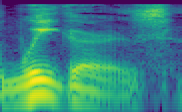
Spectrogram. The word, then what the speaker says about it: Uyghur: And in China, the Uyghurs, that's spelled U-Y-G-H-E-R, but it's pronounced Uyghur, W-E-G-R, are slaves to China.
